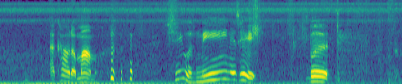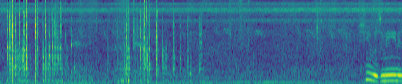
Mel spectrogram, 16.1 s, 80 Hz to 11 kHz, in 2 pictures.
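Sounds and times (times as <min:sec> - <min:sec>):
insects trilling: 0:00.0 - 0:16.0
crackling clicks: 0:10.2 - 0:12.2.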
